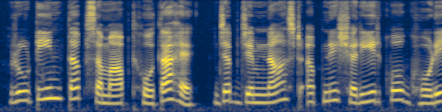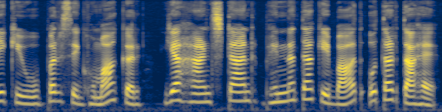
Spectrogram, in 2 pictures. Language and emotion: Hindi, neutral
